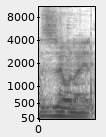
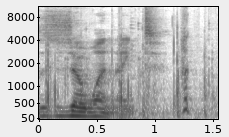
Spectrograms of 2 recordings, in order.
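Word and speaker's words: zonaite: I keep calling it zonite. It's zoanite. I will do better to pronounce things correctly in the futuro.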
